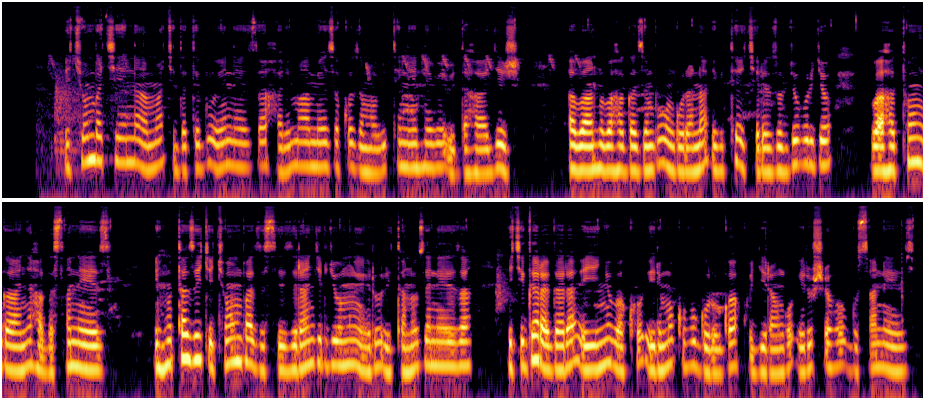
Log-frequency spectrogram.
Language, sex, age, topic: Kinyarwanda, female, 18-24, education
